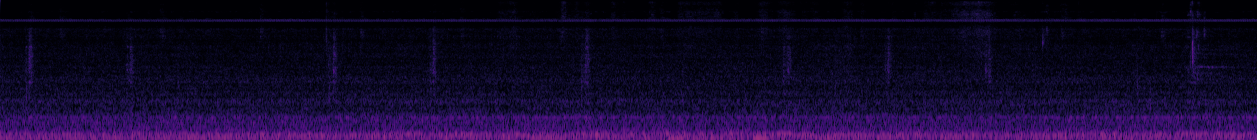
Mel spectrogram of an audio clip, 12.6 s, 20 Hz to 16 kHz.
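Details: 2006 Ford Focus engine after replacing the bad cylinder 3 ignition coil that set a P0303 misfire code: a deep, steady rumble with an even beat and no stumble or shake, now running smoothly.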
